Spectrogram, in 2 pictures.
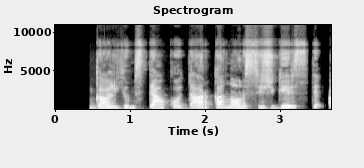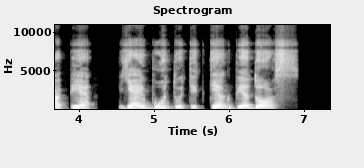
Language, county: Lithuanian, Tauragė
